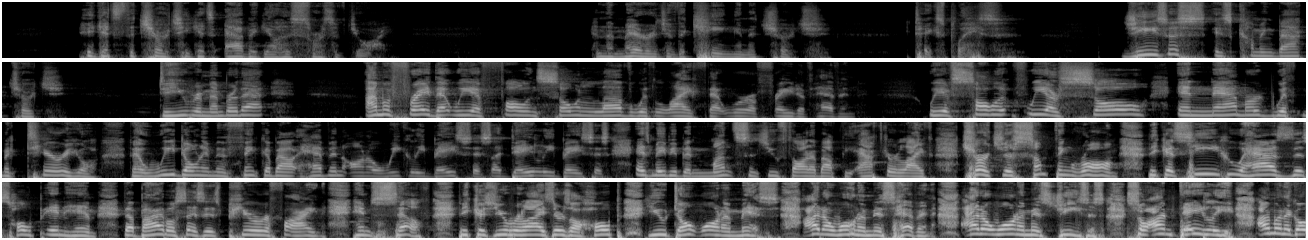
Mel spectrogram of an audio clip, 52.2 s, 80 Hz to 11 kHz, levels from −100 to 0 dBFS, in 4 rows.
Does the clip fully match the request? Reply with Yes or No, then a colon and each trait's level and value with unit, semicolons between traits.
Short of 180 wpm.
Yes: average, 145 wpm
